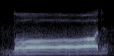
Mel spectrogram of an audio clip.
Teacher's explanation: ضاد کو جب ادا کرتے ہیں تو زبان کا کنارہ اوپر داڑھوں کے ساتھ ٹچ ہوتا ہے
